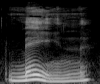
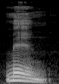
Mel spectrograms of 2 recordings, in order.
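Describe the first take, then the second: First: The vowel glides like two vowels. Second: The vowel is a single short sound. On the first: The speaker calls it right. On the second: The speaker calls it wrong.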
